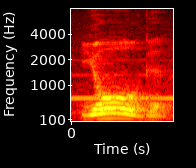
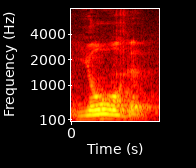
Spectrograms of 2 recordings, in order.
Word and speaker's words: yoga: Outro exemplo, yoga. Yoga, né? Então, yoga é com o fechado, não é yoga, né? É yoga e o o é longo.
